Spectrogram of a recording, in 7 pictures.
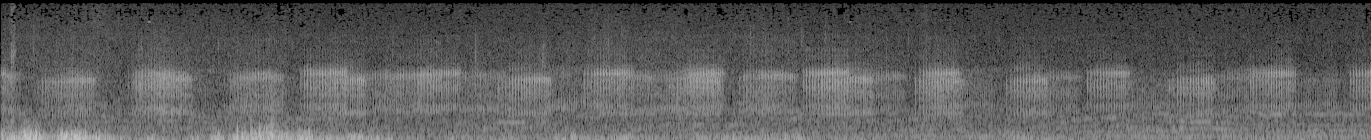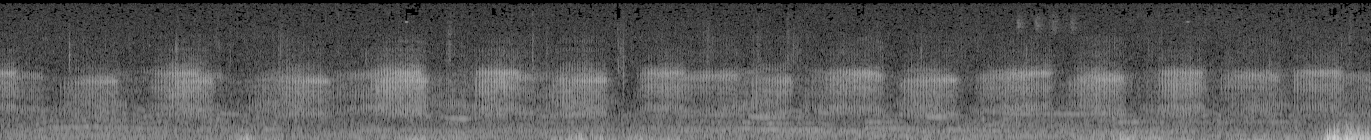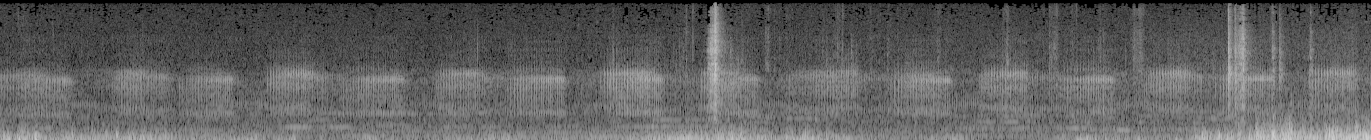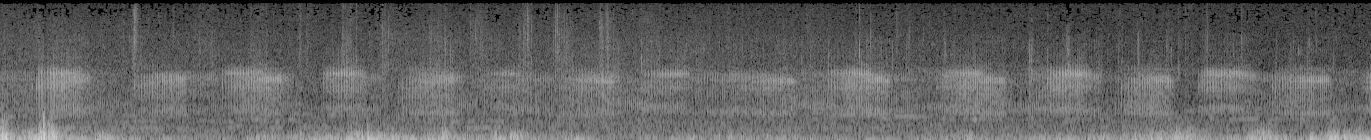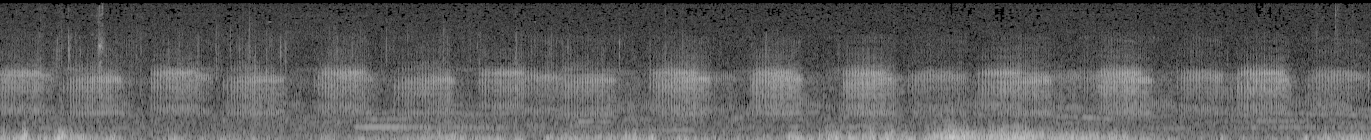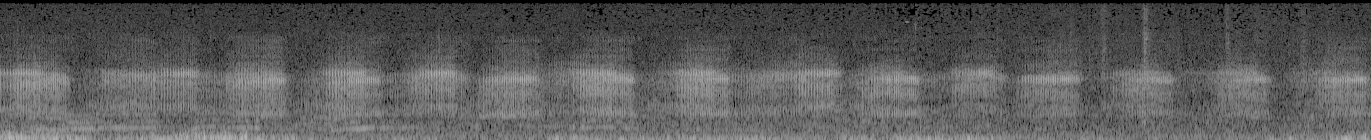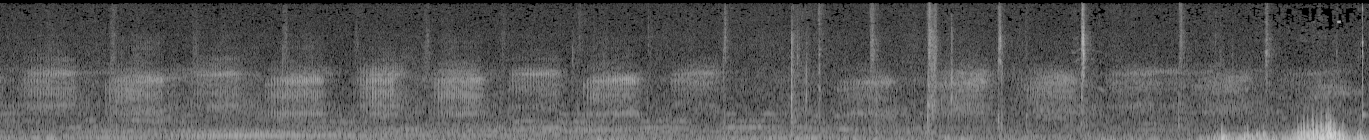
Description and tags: elephantine island frogs
Frogs on the Nile River at Baba Dool (a Nubian house converted Airbnb), which is on an island in the middle of the Nile called Elephantine Island.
